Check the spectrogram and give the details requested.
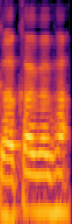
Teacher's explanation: इस वजह से इनको हम लोग स्पर्शी व्यंजन कहते हैं। क वर्ग वालों का यानी कि क ख ग घ अंग का जो उच्चारण स्थल है वो कंठ है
